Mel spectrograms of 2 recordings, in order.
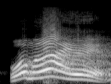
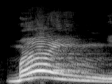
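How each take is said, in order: First: Mãe called out with a literal E, "mã-e"; exaggerated wrong mãe with a full E at the end; mispronounced mãe. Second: Mãe drawn out with a final I glide, "mãi"; demonstrated mãe as one syllable ending in I; correct mãe. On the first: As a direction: call out mãe, higher, sounding the final E as written. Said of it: "Então eu não falo mãe". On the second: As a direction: stretch mãe, letting the E sound as I. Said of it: "esse E tem som de I". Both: Shown as a demonstration.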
